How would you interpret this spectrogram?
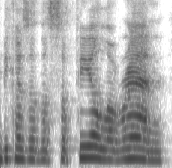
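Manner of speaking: usual speaking voice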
